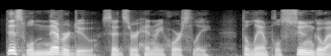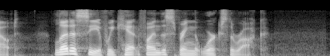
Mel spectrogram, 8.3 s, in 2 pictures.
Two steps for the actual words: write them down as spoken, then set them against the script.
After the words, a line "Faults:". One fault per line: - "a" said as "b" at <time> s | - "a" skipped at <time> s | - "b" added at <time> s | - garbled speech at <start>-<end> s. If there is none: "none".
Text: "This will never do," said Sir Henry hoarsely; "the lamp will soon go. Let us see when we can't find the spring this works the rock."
"This will never do," said Sir Henry hoarsely; "the lamp will soon go out. Let us see if we can't find the spring that works the rock."
Faults:
- "out" added at 4.1 s
- "when" said as "if" at 5.3 s
- "this" said as "that" at 6.5 s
